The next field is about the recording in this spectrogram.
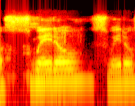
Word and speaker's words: pseudo: Oh, pseudo science? – Is that how you pronounce it? – Yeah, it's with a P S U E D.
